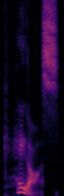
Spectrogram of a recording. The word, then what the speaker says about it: chaos: So that ch makes a hard k sound, giving us chaos.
